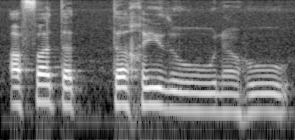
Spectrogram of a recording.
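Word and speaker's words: أَفَتَتَّخِذُونَهُ: ശ്രദ്ധിക്കുക പിന്നെ ഉച്ചാരണത്തിൽ വരുന്നില്ല ഈ വാക്ക് പ്രത്യേകം ശ്രദ്ധിക്കുക അല്പം വലിപ്പമുള്ള വാക്കാണ് അ ഫ ത ശബ്ദുള്ള ത ഹി സൂ സു നീട്ടാനുള്ള വാവ് ന ഹു അപ്പൊ എങ്ങനെ വായിക്കും അഫ തത്തഹിനഹു അഫതഹിനഹു ഹു നീട്ടാനുള്ള ഒരു വാ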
